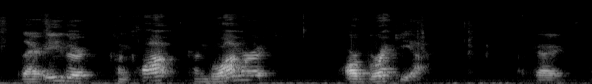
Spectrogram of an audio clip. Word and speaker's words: breccia: either conclude conglomerate or breccia okay assume I'm pronouncing that right it could be dressier okay but I think it's breccia okay you'll see this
